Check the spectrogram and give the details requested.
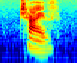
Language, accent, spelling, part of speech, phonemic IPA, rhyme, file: English, US, chive, noun / verb, /t͡ʃaɪv/, -aɪv, En-us-chive.ogg
- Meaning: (noun) 1. A perennial plant, Allium schoenoprasum, related to the onion 2. The leaves of this plant used as a herb 3. The spring onion; the green onion; the scallion 4. A piece cut off; sliver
